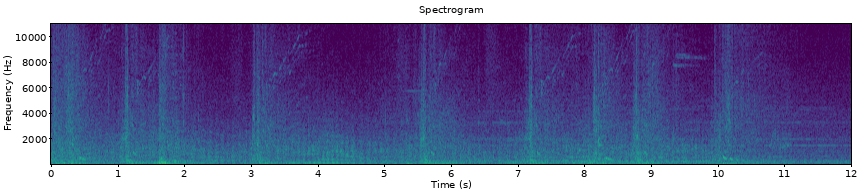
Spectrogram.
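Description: A motorbike engine rumbles and revs over rough ground.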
